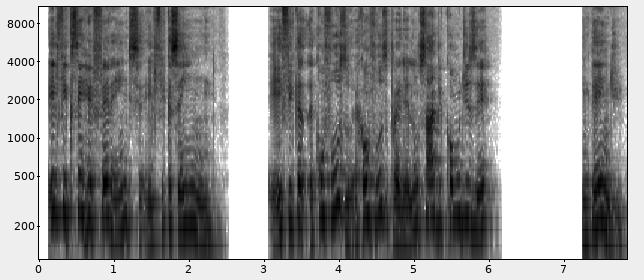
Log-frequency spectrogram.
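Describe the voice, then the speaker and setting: A Brazilian-accented English teacher talks straight to camera with a gravelly, creaky edge. The pitch swings widely from line to line, and the teacher often slips into students' worried inner voices. The delivery is casual and animated throughout. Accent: Brazilian Portuguese.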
